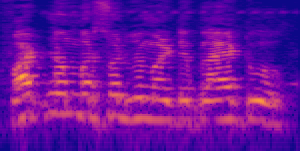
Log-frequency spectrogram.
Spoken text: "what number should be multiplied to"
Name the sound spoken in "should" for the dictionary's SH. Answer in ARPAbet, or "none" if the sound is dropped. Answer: S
